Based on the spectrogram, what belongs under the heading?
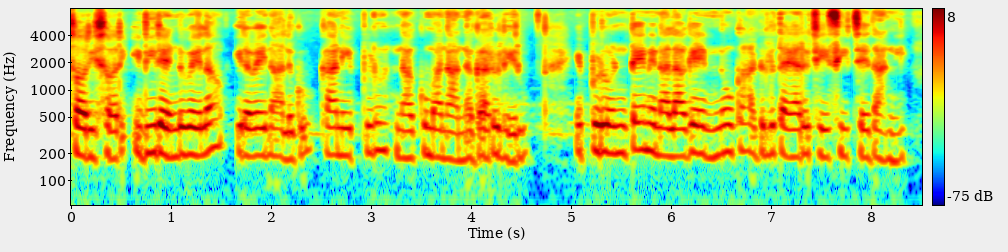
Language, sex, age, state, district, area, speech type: Telugu, female, 18-30, Telangana, Hyderabad, urban, spontaneous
